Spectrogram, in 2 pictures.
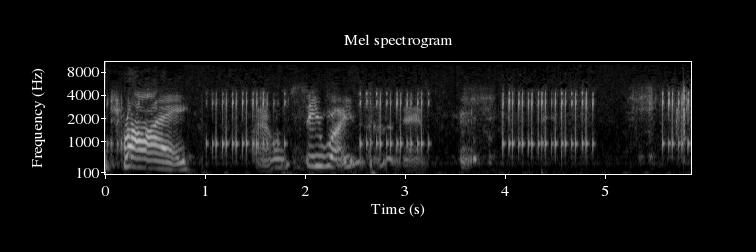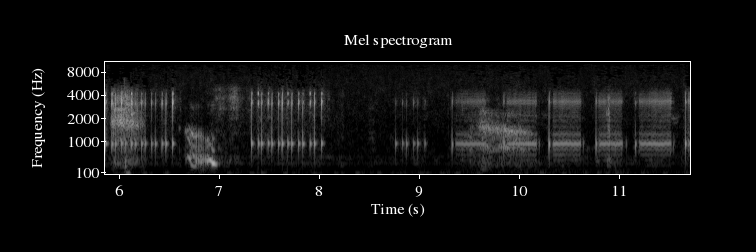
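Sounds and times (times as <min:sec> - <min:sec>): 
speech: 0:00.0 - 0:04.0
faint low hum: 0:00.0 - 0:11.7
telephone busy signal: 0:01.0 - 0:01.6, 0:02.6 - 0:03.3, 0:04.0 - 0:04.9, 0:07.3 - 0:08.1, 0:08.8 - 0:11.7.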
